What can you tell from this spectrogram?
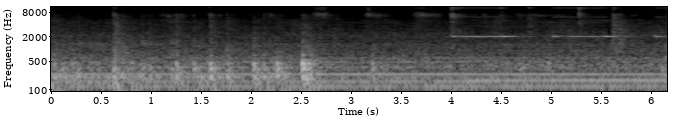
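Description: Light irregular clicks and taps of a small metal cup against a stainless steel mixing bowl while dough is being made, over a steady low mechanical hum from a kitchen appliance. The sharpest tap comes about midway.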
